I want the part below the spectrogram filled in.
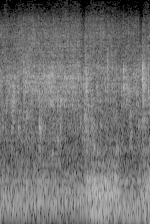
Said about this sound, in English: should you have your pump on, you'll get pressurised water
